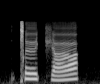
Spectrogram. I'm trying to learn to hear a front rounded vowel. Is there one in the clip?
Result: no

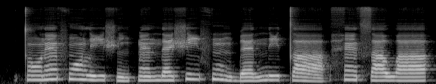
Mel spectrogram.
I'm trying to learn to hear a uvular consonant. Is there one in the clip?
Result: no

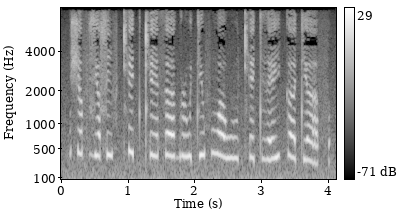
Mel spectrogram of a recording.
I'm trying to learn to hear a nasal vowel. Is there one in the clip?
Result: no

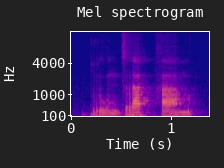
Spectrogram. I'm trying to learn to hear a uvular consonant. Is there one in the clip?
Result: no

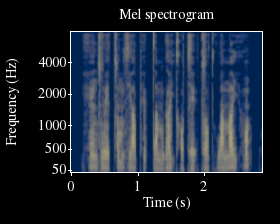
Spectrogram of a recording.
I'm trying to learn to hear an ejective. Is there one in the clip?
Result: no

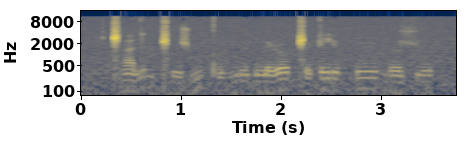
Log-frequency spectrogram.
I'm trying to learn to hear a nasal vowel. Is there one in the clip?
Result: no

